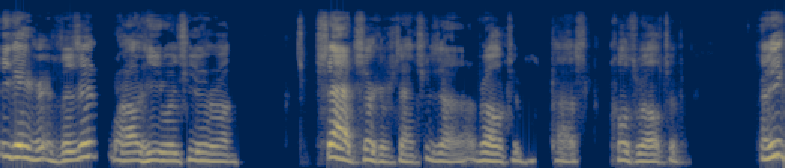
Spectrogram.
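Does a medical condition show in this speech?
Yes: Parkinson's.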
